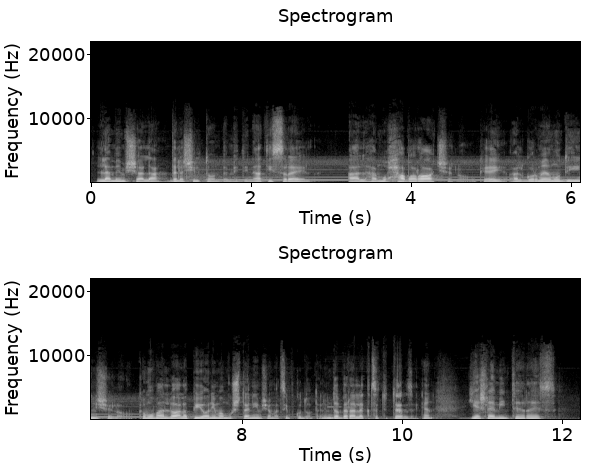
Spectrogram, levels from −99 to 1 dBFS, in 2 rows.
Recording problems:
alarms or sirens; noticeable; throughout; 20 dB below the speech

